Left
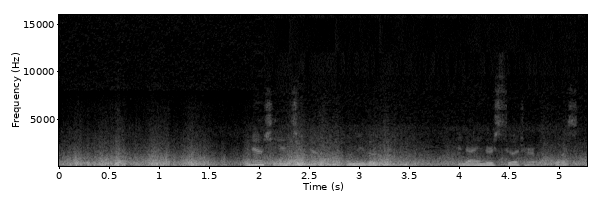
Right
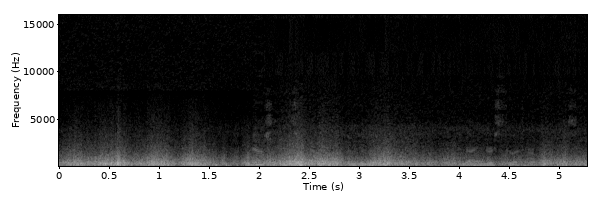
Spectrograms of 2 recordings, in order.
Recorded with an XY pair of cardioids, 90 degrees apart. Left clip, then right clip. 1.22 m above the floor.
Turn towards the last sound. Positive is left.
turn(degrees=60)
